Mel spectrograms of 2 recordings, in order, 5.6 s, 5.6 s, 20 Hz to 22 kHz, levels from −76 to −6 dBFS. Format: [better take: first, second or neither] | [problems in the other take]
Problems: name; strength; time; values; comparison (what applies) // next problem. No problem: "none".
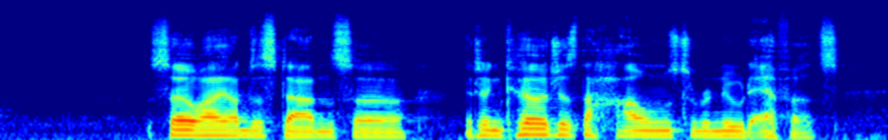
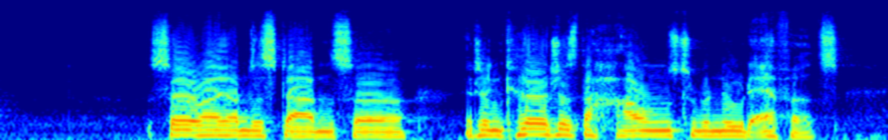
first | distortion; heavy; 14% of the sound clipped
